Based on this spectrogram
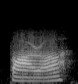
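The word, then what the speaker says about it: בָּרָא: Bara is separated into 2 syllables. This word does not have any particular marks, so the last syllable of bara would be stressed.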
